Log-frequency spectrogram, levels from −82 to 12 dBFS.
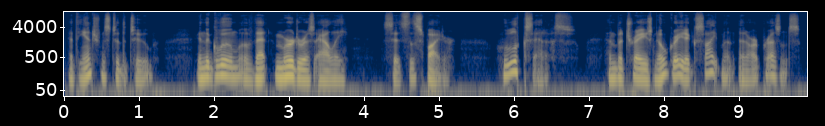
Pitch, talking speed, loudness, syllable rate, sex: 115 Hz, 170 wpm, -22 LUFS, 5.2 syllables/s, male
